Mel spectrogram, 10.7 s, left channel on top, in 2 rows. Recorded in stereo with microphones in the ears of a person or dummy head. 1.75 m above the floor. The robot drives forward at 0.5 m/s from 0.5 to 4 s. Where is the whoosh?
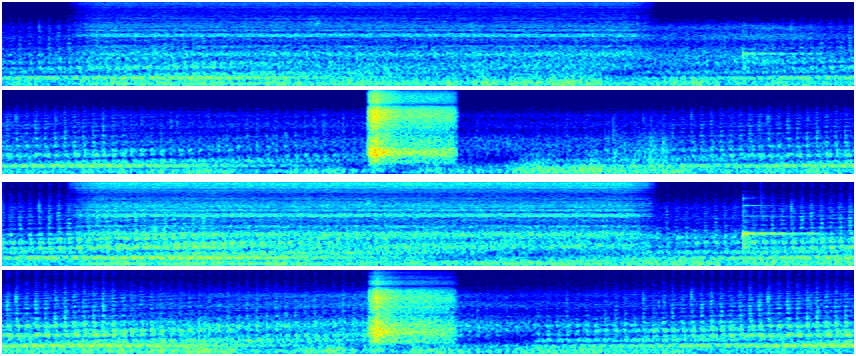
35° left (ahead or behind).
